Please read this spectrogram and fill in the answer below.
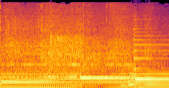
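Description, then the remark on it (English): A church audience claps steadily in a dense, continuous patter for people coming forward to be born again, mixed with sustained keyboard or organ tones holding steady notes underneath. “Oh, keep clapping for them as they come.”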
